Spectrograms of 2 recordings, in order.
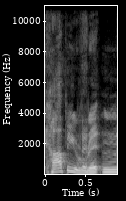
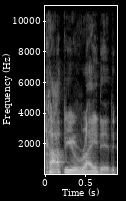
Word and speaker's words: copyrighted: material now is it copy written or is it copyrighted people say copy written but i don't think that's right because it's spelled copyright r-i-g-h-t so you think it'd be copyrighted yeah yeah i copyrighted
